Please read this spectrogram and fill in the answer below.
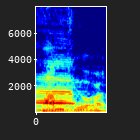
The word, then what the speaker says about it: Palme d'Or: It won the, forgive pronunciation, is it the Palme d'Or at... – Yeah, Palme d'Or, I think.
